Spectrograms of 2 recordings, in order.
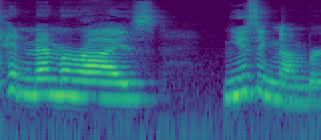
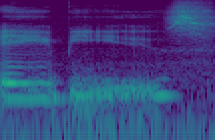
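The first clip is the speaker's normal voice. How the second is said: put-on very slow speech, quieter; 22 dB quieter than usual. Retelling a movie scene, imitating an actress who talks very slowly. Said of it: "She talks like this".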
